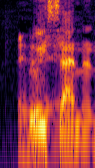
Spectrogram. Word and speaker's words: Luisana: Luisiana Lopilato. – Luisana, no Luisiana. – Luisiana. – Se llama Luisana.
